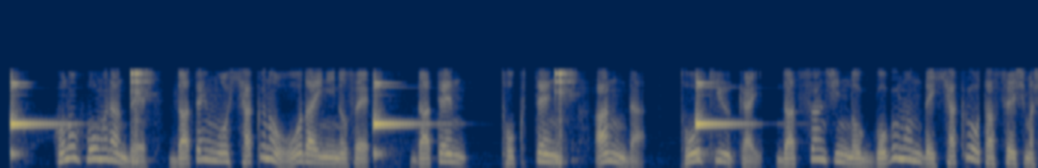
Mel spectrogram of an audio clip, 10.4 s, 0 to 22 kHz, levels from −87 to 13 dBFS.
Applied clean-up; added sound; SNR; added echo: neural mask model RNNoise.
